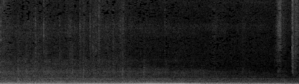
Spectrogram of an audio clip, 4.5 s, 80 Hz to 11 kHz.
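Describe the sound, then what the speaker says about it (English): A Dodge Charger Daytona 392 V8 idles and rumbles steadily up close, the low engine drone swelling a little around the middle before easing back, with no talk over it. "Listen for the engine."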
